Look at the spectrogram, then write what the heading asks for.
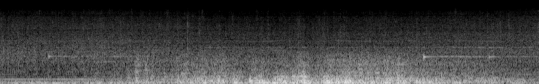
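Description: A summer thunderstorm: steady heavy rain hisses throughout while deep thunder rumbles swell and roll loudly through the middle, with no voices.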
